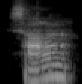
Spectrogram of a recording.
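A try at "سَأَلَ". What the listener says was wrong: Sa'ala. Yeah, this stop. Sa'ala. Sa'ala. If there was no Hamza here, you would read it as Sala, right? Sala. The Hamza, make sure you stop in the middle. Sa'ala.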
